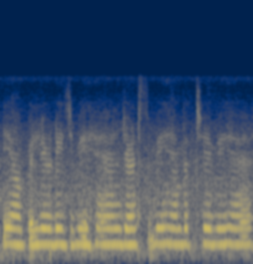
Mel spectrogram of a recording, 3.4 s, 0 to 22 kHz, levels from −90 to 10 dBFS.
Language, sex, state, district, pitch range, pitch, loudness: Hindi, female, Haryana, Rohtak, 210-215 Hz, 210 Hz, -14 LUFS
